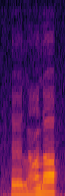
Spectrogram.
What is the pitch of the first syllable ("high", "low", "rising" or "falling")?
low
